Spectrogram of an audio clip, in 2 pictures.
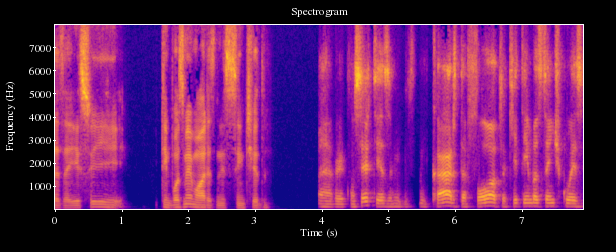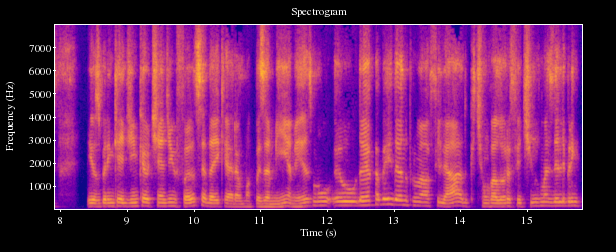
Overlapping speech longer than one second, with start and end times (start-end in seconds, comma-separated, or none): none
